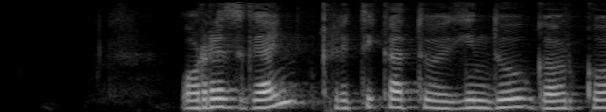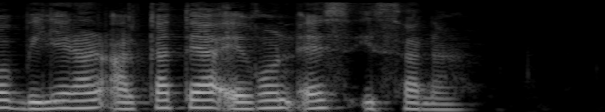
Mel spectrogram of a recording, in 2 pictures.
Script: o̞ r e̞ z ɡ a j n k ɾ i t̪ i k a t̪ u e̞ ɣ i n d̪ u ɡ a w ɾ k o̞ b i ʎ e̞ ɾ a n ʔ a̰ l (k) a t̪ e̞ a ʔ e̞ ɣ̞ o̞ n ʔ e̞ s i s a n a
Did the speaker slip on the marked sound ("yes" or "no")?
no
